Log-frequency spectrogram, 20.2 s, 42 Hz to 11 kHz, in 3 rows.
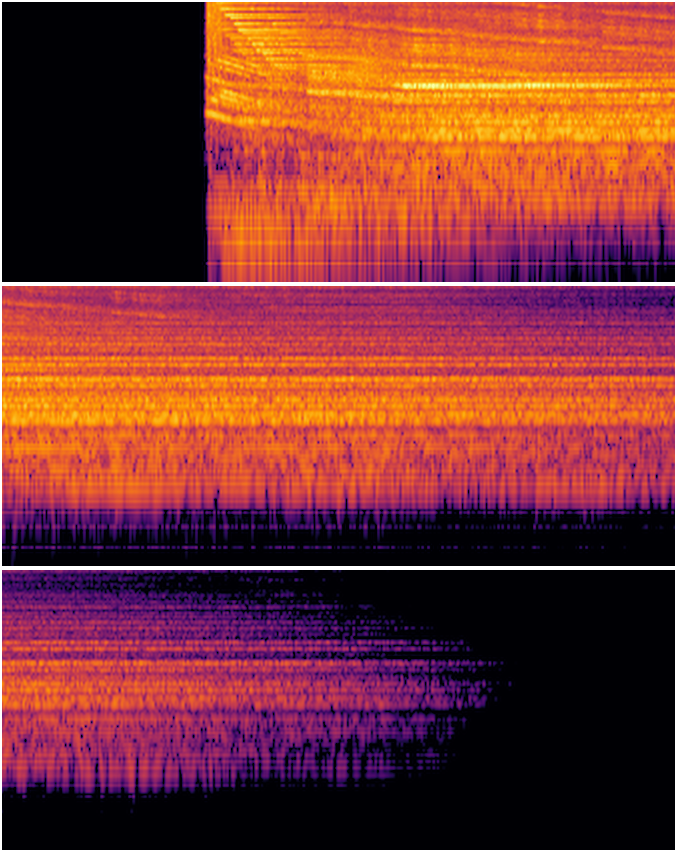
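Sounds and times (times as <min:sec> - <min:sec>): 
bed synth vocal pad with shimmer delay: 0:02.1 - 0:17.0.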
